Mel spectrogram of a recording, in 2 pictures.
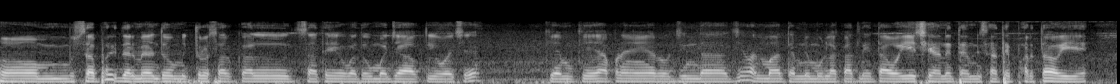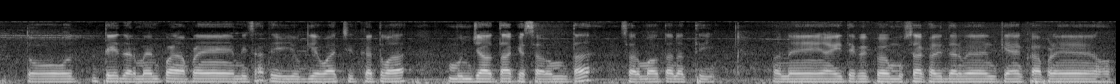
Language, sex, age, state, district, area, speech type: Gujarati, male, 30-45, Gujarat, Ahmedabad, urban, spontaneous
